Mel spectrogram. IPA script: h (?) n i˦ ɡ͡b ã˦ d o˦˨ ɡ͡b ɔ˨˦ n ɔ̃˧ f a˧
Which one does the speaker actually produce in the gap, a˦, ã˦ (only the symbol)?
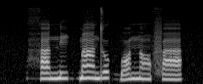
a˦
